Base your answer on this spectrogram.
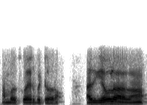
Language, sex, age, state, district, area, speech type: Tamil, male, 45-60, Tamil Nadu, Vellore, rural, conversation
